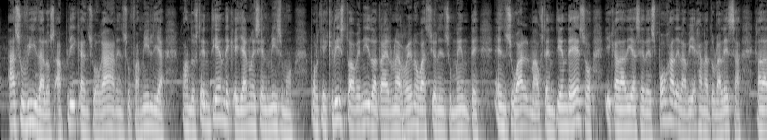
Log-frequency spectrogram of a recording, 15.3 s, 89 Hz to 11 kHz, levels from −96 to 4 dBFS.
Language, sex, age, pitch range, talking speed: Spanish, male, 50-69, 125-145 Hz, 185 wpm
